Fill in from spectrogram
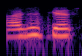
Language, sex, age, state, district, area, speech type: Bengali, female, 45-60, West Bengal, Uttar Dinajpur, rural, conversation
